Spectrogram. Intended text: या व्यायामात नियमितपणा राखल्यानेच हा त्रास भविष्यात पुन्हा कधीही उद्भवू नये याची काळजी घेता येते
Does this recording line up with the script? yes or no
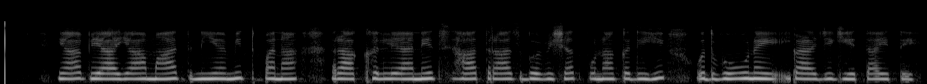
no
